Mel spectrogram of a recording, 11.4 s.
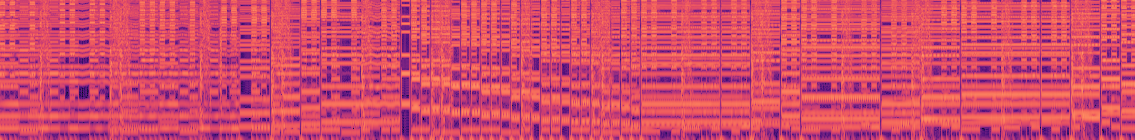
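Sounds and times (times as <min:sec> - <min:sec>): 
chiptune game console audio from an FPGA: 0:00.0 - 0:11.3.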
